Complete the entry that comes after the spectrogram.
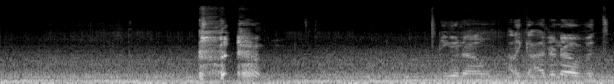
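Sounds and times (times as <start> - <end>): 
low rumble like a car engine: 0.0 - 6.1
coughing and throat clearing: 2.0 - 2.8
speech: 4.5 - 6.1.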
